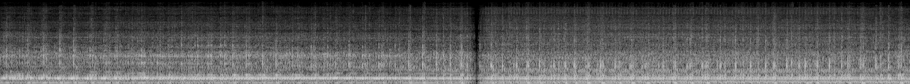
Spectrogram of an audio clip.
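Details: Boat outboard at its first start of the season after de-winterizing, with the choke used and the flushing hose running: settles into a steady, even idle with a smooth low burble and faint hum, no misses or knocks; running normally.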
